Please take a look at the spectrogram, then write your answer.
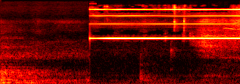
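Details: Maxwell's inductance bridge trainer kit in an instrumentation lab: a steady high-pitched detector tone comes in suddenly and holds over a quiet room, showing the bridge circuit is still unbalanced while measuring an unknown inductance.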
